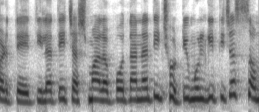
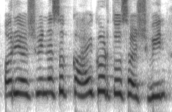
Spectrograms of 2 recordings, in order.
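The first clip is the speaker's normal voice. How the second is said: much higher, calling after him; retold loud cry; 8 semitones higher than usual. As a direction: cry out to someone walking away, played for the retelling. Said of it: "Priya मोठ्याने ओरडत असते".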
